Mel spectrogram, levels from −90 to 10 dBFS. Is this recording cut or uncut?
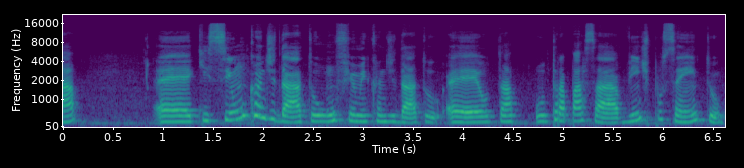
uncut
